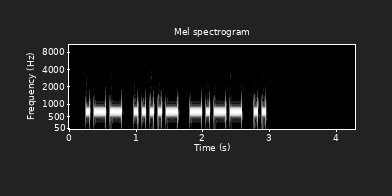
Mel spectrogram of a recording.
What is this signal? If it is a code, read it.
Morse code, heard as a keyed tone, about 20 wpm, 700 Hz. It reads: W4YI
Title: USA Call Signs - 4 Characters - Repeated 2x - 20wpm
